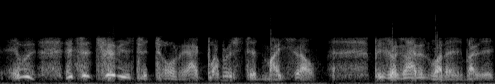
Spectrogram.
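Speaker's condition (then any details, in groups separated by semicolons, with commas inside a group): Throat cancer, vocal cord removed, partial laryngectomy, right vocal cord removed; talking does not hurt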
